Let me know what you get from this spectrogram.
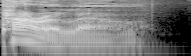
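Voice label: "parallel", British English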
